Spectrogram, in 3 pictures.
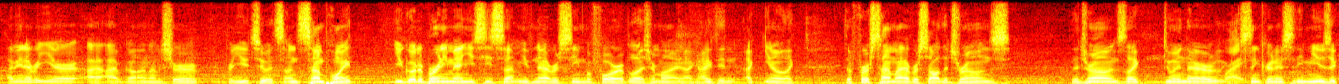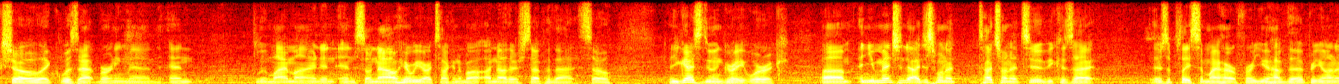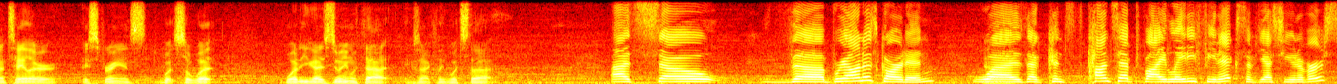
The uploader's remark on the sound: Live” from AWE XR Santa Clara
